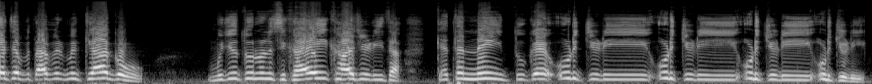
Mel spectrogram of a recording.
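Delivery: high, complaining voice. Acted. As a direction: whine it up high after the beating. Beaten man pleads, farmer instructs.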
